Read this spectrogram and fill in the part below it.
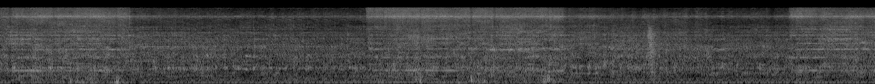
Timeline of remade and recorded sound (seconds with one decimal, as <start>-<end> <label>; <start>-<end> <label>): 0.0-6.1 remade; 6.1-6.6 recorded; 6.6-8.8 remade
